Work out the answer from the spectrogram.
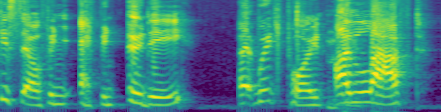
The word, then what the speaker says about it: Oodie: Effing Oodie. Oodie. Oodie, like hoodie.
